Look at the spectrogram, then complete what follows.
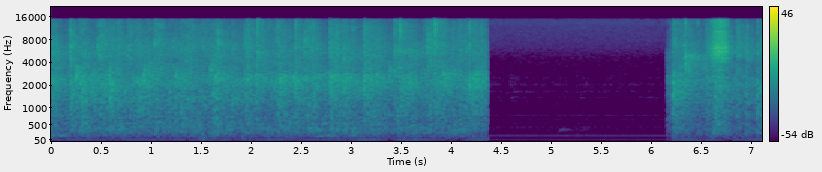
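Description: An audience applauds loudly during a sermon in a dense, steady wash of clapping that cuts off abruptly, leaving nearly two seconds of faint hum before the applause bursts back in.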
